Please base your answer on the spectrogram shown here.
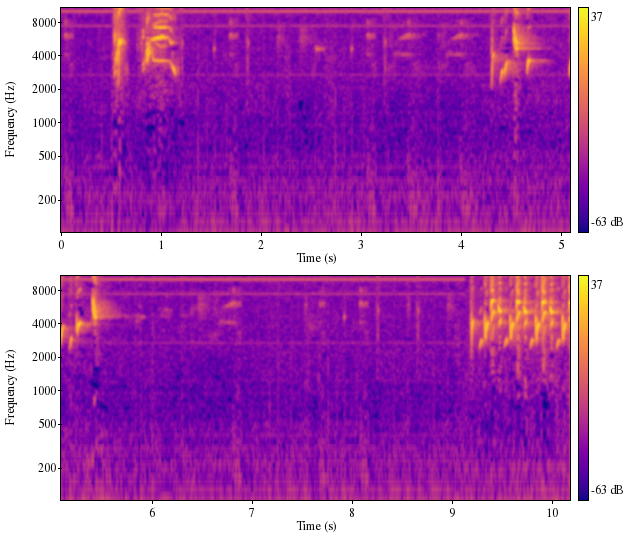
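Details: Royal goldfinch, used to excite singing: scattered bright chirps and short twitters with long quiet gaps, then a busy burst of high twittering at the close.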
